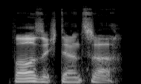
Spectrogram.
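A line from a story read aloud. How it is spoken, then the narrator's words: Growled. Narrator (German): knurrte Blitzen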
